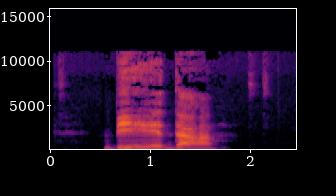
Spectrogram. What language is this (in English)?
Mari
